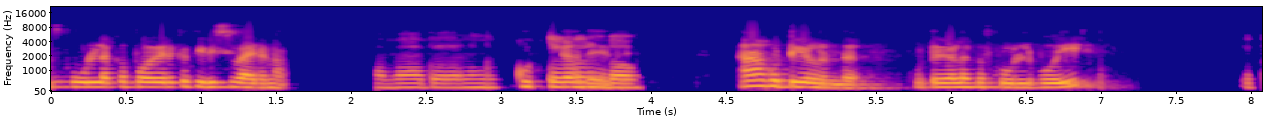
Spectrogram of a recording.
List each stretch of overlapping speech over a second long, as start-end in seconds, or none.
none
